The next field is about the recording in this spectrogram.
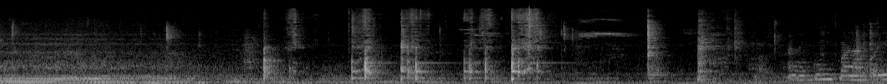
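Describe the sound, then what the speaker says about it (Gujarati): Roasted edible gum and ghee are mixed in a pan with a spoon, making close irregular clatter and scraping of metal on the pan, with a faint voice in the background. "ગુંદ પણ આપણે નાખી દેવાનો છે। સરસ રીતે આપણે મિક્સ કરી દઈશું।"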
